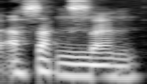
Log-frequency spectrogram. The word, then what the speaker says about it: Asakusa: I mean, the way to pronounce it, it's kind of a it's kind of silent. Yeah, it's like Asakusa.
